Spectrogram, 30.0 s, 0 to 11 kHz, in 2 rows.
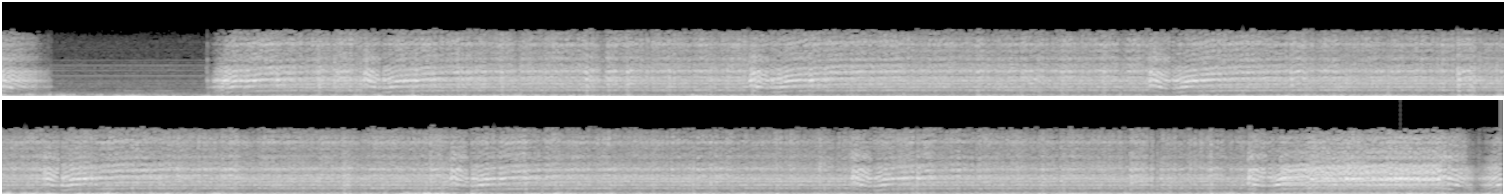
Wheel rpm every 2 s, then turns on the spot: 50, 140, 180, 180, 180, 180, 180, 190, 190, 190, 180, 180, 180, 190, 150.
0-2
